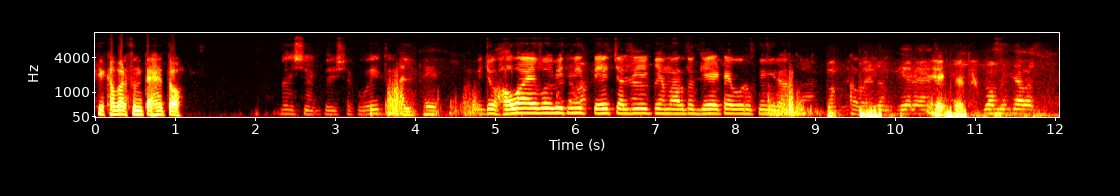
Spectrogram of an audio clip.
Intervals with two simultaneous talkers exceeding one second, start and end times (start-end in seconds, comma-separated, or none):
none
